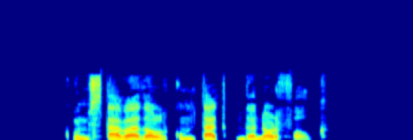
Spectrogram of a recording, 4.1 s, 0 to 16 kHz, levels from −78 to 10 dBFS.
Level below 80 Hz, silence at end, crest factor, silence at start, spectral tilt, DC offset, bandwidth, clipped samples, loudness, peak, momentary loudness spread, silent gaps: -60 dBFS; 0.9 s; 18 dB; 0.65 s; -3.5 dB/octave; under 0.1%; 7.8 kHz; under 0.1%; -17 LUFS; -2 dBFS; 16 LU; 1.69-1.75 s, 1.97-2.01 s, 2.28-2.35 s, 3.13-3.19 s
